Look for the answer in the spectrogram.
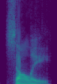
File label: "soli", American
